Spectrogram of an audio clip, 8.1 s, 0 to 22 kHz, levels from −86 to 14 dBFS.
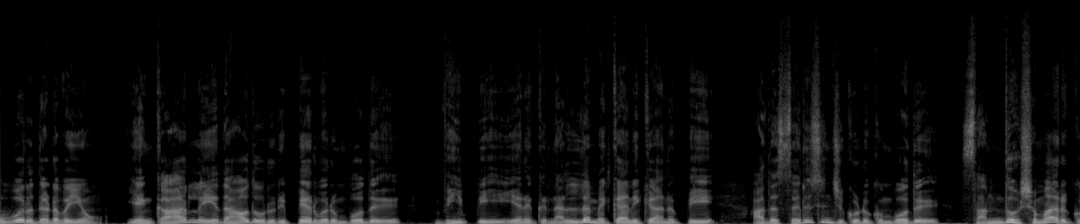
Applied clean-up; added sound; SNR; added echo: none; none; none; none.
